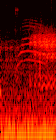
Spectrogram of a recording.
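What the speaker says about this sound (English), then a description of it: "Here are my sheep." A dyed Minecraft sheep gives a short, wavering bleat over a faint background hum.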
